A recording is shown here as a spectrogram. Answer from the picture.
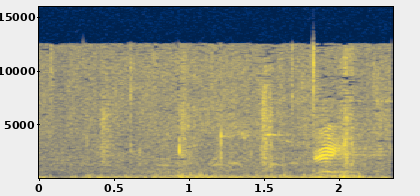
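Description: Dull, low hoofbeats of a three-year-old reining stallion moving on soft ground, with a short high-pitched chirp near the end.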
